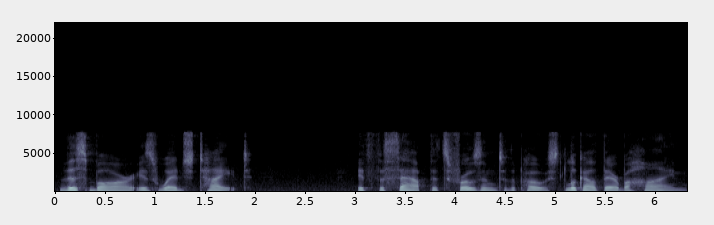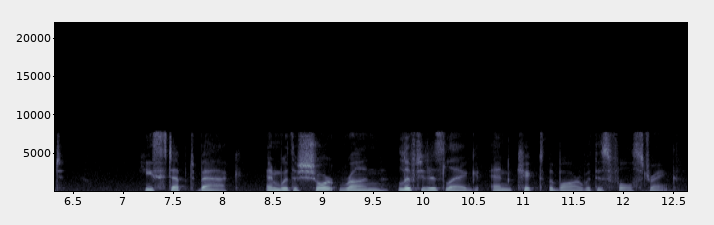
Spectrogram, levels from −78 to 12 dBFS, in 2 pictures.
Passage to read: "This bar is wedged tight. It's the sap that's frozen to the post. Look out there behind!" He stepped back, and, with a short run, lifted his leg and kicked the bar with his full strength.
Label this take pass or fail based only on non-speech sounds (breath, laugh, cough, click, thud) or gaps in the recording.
pass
